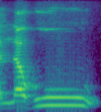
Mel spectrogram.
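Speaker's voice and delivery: लहू with the final u held long; stretched vowel. Shown as a demonstration. Teacher shows the two-count madd, लहू stretched. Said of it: "थोड़ा सा stretch करना है इसको".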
